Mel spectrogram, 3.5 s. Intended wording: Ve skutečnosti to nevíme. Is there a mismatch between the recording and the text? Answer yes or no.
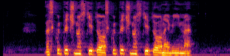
yes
